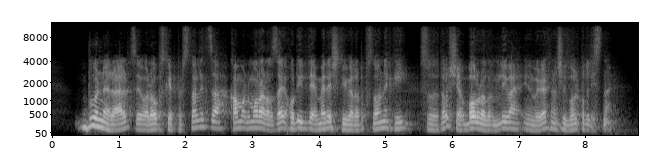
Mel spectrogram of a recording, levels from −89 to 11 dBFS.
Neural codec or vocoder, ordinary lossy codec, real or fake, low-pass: codec, 16 kHz in and 24 kHz out, 0.4 kbps, LongCat-Audio-Codec, fine tuned four codebook decoder; none; fake; 10.8 kHz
